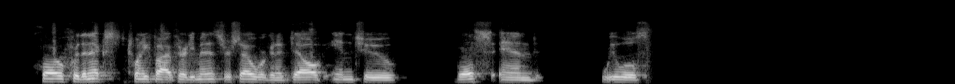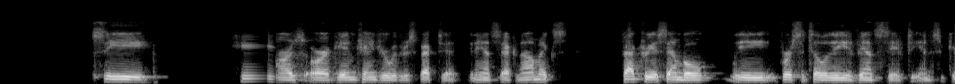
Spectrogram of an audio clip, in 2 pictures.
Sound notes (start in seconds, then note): 6.5 break in audio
